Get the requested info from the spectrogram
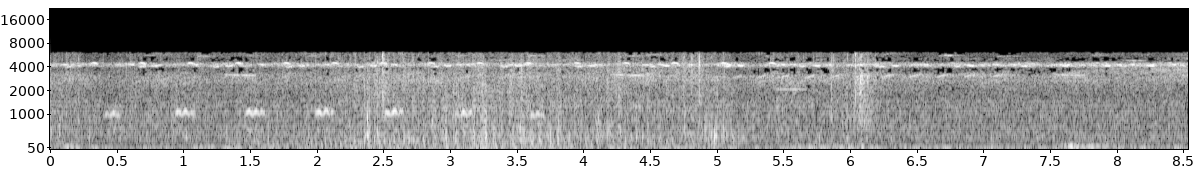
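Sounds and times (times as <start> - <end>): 
high-pitched insect chirring at night: 0.0 - 8.5
giant hawk moth wings fluttering: 2.0 - 5.2.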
